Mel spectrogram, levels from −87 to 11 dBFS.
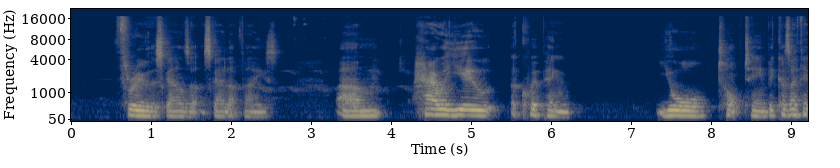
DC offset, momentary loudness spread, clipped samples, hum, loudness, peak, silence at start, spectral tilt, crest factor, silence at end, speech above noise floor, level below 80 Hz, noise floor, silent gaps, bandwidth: under 0.1%; 15 LU; under 0.1%; none; -27 LUFS; -8 dBFS; 0.55 s; -6 dB/octave; 18 dB; 0 s; 49 dB; -74 dBFS; -75 dBFS; none; 17 kHz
